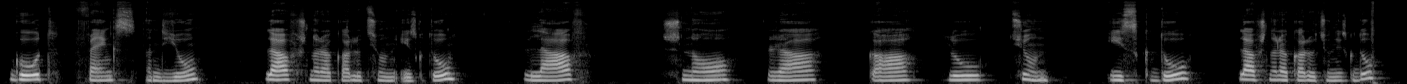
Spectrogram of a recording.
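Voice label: English "Good thanks and you", Armenian "Lav snorhakalutyun isk du"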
